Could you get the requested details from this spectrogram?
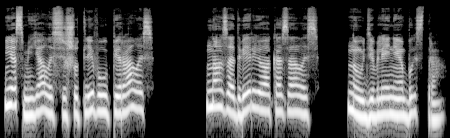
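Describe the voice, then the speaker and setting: A woman narrates a novel in the first person with intimate, emotional delivery. Her voice sits in a middle pitch. The recording is close and dry, with no room sound. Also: measured pace, no room sound. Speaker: audiobook narrator.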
